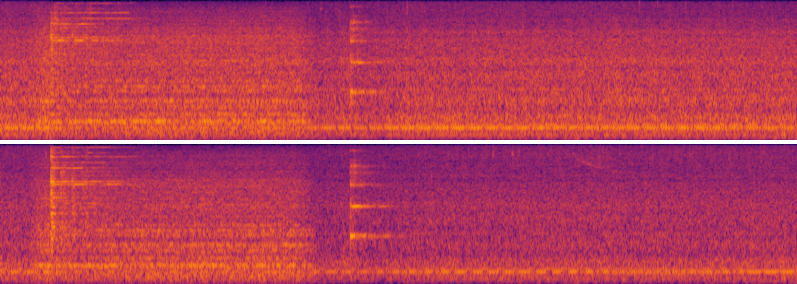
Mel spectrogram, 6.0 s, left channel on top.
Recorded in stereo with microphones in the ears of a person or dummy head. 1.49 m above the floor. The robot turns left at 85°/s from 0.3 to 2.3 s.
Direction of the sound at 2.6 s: 5° left (ahead or behind).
